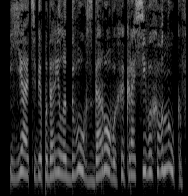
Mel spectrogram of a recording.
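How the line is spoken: Shouting. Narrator (Russian): кричала Катя

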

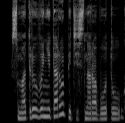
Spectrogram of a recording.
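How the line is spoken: Snorting. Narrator (Russian): хмыкнул он

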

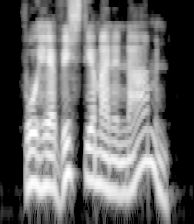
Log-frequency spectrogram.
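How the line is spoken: Exclaimed. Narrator (German): rief aus

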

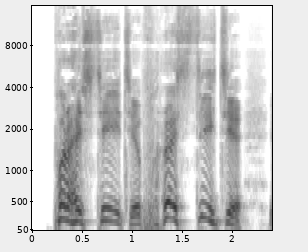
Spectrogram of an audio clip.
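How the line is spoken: Loud cheerful laughing announcement. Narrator (Russian): весело хохоча, громко объявил

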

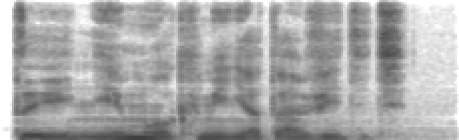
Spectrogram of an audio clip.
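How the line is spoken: Hiss. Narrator (Russian): прошипел он

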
